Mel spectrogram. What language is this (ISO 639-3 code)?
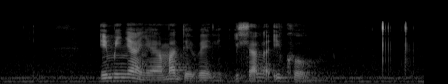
nbl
